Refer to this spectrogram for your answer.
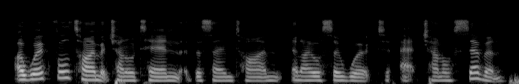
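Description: With an Australian accent, a woman speaks at a moderate pace in a medium pitch. Her intonation is lively. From Australia, South Australia. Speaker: video production coach. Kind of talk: webinar presentation. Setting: live online webinar.

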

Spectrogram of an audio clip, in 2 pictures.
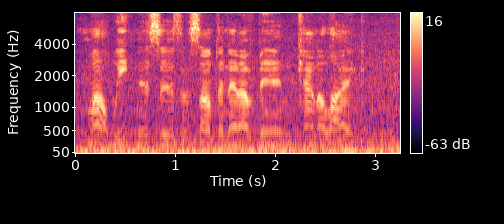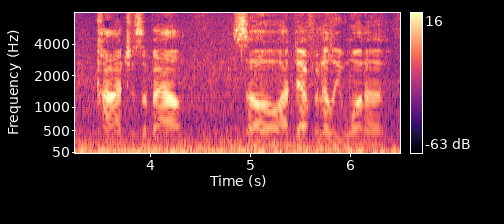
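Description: A man speaks at a moderate pace while loud background noise fills the clip. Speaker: vlogger. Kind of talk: casual vlog chat. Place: car.

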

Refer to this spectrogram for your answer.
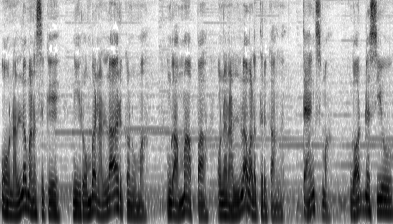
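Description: Over clear music in the background, a man speaks at a fairly low pitch with ordinary pitch variation and very even loudness. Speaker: actor in a church skit. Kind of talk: acted dramatic dialogue. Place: stage.

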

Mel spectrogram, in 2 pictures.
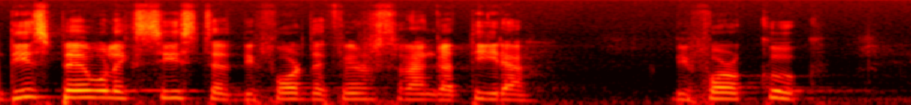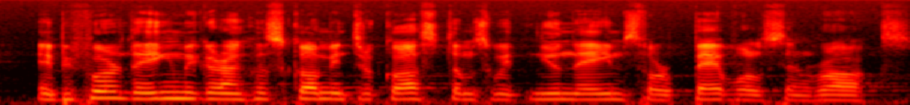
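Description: A man with a Spanish accent speaks at a moderate pace and a high pitch. His tone is dark and mellow, and his intonation fairly even. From Honduras. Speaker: poet and university lecturer. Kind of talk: poem reading, solemn and measured, to concert audience.

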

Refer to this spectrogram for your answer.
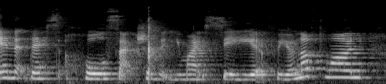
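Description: The room echo is audible. Light background noise sits underneath. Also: woman. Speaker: lifestyle vlogger. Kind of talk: sponsor read in casual vlog chat. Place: home room.

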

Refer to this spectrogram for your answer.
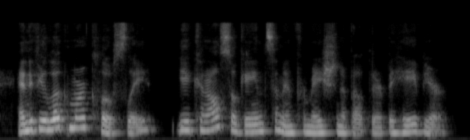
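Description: A woman with a Canadian accent speaks at a moderate pace against a quiet background. Her pitch is very deep and low, with very wide swings. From Toronto, Canada. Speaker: environmental educator. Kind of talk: online workshop presentation. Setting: video call webinar. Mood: warm, enthusiastic. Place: home room.

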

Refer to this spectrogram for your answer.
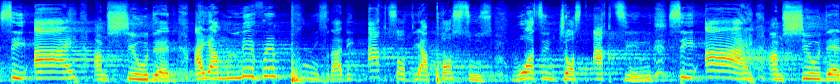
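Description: At a very slow pace, a man talks with lively intonation. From Nigeria. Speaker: spoken word poet. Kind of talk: spoken word poetry performance at church service. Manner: declamatory, emphatic. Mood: fervent, triumphant faith. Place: church. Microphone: handheld.

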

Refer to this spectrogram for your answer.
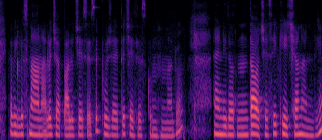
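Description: This woman's voice has a fairly low pitch and a dark, mellow tone. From Guntur district, Andhra Pradesh, India. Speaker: vlogger. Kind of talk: home tour vlog. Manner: casual, conversational.

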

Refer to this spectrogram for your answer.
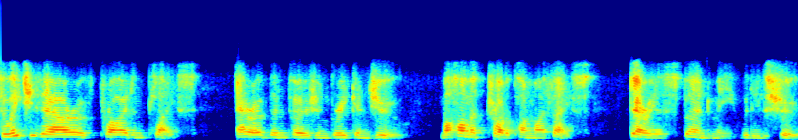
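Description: The speech moves at a fairly slow pace with fairly even intonation. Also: man, big swings in loudness, quiet background. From Australia. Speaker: journalist. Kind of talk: poetry reading. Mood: solemn, commemorative. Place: home room. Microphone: webcam.

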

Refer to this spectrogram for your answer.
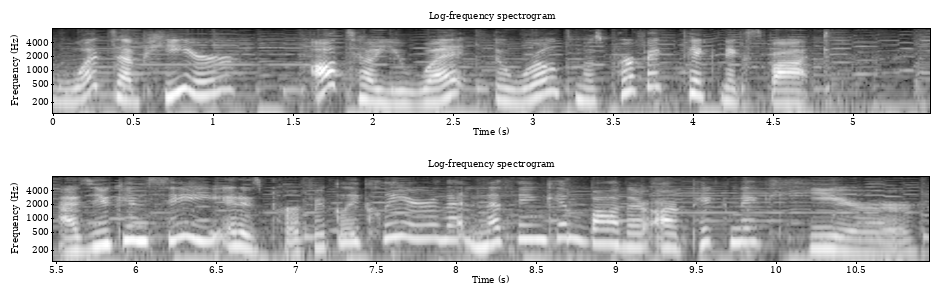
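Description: A woman's put-on character voice, high-pitched and fairly bright, with big pitch swings, a slow pace and faint music in the background.

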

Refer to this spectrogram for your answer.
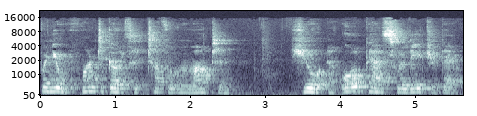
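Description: A woman talks at a fairly low pitch and a fairly slow pace. Audible room echo and light background noise surround her voice. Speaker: yoga teacher. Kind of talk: interview answer. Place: hall.

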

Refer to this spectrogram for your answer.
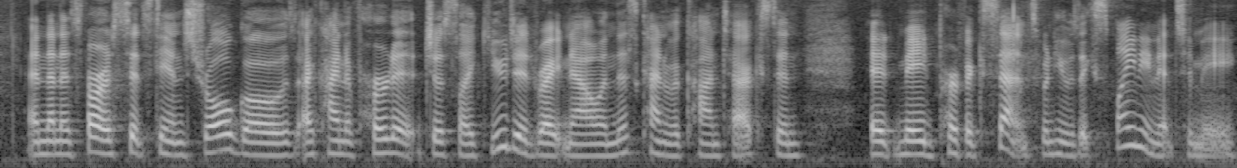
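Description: A woman speaks at a fairly quick pace. Her pitch shows ordinary variation. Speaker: interview guest. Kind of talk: interview. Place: studio.

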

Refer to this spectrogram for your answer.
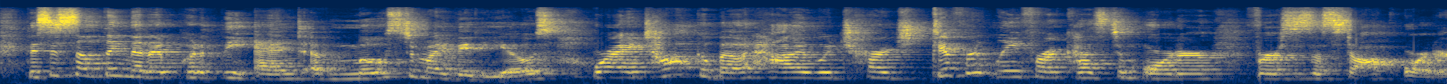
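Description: A woman talks at a fairly quick pace in a high pitch. Audible room echo surrounds her voice. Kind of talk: tutorial advice talk. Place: home room.

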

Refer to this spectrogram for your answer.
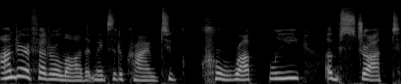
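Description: Intonation rises and falls in a lively way as she talks. This woman is heard against a quiet background. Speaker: show host. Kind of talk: political commentary. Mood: skeptical, argumentative. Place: studio. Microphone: studio mic.

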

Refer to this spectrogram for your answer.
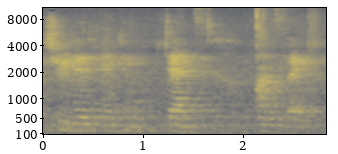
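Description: A woman's voice comes through loud background noise and audible room echo. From Canada. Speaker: PhD student. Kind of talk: conference presentation. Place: hall.

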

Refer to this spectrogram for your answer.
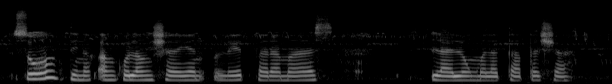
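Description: Over noticeable background noise, a woman speaks very slowly at a medium pitch with fairly even intonation. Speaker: cooking vlogger. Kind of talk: tutorial.

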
